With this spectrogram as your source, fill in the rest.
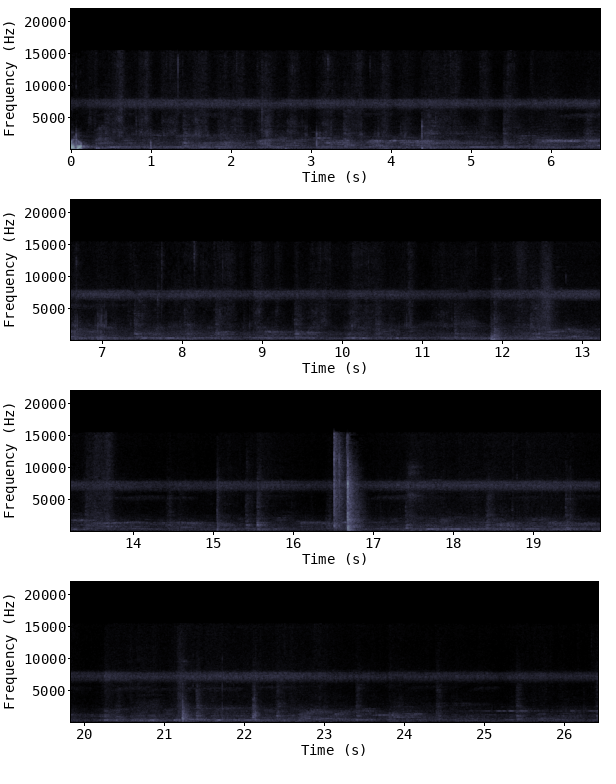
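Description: Hands softly pat and press dough on a board.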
